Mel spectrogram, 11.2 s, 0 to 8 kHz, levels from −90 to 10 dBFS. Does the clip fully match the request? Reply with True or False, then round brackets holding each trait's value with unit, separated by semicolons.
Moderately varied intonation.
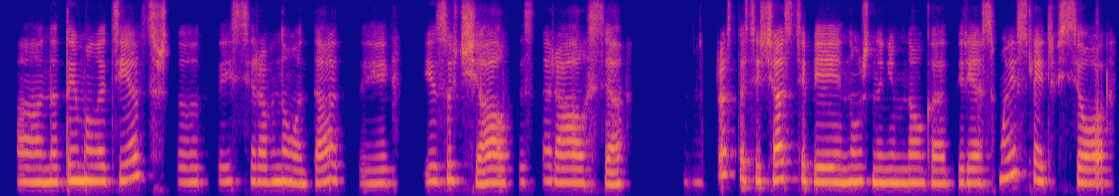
False (2.1 semitones)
